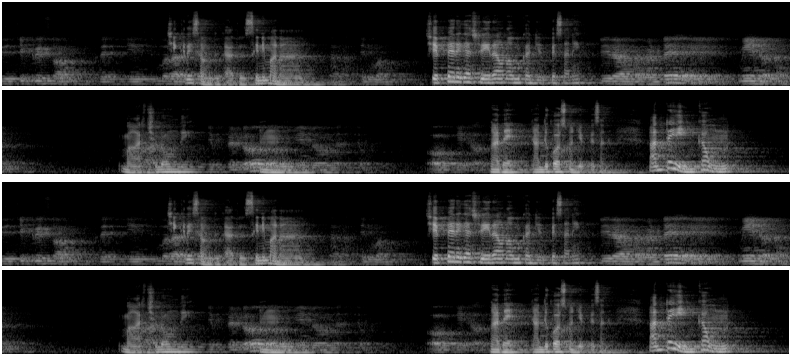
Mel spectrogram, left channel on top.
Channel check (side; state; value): both; identical; correlation 1.00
